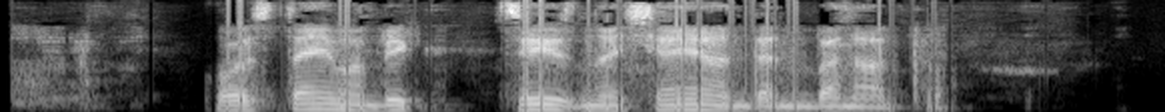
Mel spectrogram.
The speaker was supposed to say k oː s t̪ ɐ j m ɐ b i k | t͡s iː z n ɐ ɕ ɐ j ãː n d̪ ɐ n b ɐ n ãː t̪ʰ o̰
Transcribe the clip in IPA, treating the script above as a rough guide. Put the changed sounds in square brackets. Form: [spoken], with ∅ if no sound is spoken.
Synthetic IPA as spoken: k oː s t̪ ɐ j m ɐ b i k | t͡s iː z n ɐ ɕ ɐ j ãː n d̪ ɐ n b ɐ n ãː t̪ʰ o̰

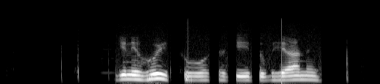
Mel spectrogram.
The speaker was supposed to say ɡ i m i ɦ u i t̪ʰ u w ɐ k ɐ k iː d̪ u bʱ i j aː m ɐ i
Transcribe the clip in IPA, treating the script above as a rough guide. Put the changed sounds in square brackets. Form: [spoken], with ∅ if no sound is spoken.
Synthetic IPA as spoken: ɡ i [n] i ɦ u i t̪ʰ u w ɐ k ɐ k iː [t̪] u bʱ i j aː [n] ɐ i

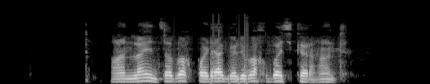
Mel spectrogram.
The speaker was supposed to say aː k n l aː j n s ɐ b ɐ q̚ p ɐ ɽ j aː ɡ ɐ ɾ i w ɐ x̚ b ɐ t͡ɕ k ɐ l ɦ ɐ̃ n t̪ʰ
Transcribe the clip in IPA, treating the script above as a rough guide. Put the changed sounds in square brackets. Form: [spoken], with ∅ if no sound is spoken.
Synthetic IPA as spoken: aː [∅] n l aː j n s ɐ b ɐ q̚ p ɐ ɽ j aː ɡ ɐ [l] i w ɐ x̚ b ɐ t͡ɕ k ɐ [ɾ] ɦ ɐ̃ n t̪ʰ

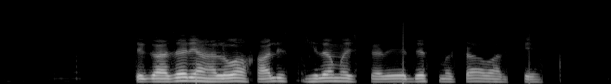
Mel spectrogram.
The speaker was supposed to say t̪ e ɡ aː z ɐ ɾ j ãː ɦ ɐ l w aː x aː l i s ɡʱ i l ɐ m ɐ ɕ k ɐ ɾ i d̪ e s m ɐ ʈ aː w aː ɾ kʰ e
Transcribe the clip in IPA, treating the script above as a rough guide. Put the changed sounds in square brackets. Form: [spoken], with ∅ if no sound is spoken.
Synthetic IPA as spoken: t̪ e ɡ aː z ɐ ɾ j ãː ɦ ɐ l w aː x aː l i s ɡʱ i l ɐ m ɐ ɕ k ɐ ɾ [e] d̪ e s m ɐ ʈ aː w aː ɾ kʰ e

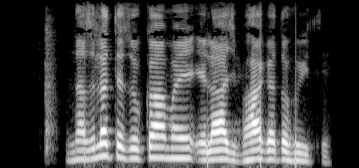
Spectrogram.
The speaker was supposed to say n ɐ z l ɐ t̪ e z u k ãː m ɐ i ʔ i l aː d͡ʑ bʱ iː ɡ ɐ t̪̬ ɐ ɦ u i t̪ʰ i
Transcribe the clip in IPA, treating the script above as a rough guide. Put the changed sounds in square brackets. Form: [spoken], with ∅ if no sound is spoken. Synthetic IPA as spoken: n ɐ z l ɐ t̪ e z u k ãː m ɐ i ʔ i l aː d͡ʑ bʱ [aː] ɡ ɐ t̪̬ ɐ ɦ u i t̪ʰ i

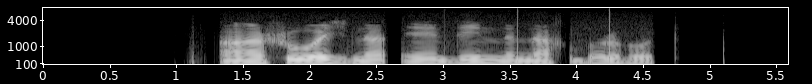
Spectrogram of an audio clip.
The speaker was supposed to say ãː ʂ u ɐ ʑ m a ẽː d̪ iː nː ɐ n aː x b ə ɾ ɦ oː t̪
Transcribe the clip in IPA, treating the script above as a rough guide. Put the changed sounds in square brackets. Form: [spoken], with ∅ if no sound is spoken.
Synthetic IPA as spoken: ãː ʂ u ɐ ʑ [n] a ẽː d̪ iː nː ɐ n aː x b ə ɾ ɦ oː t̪

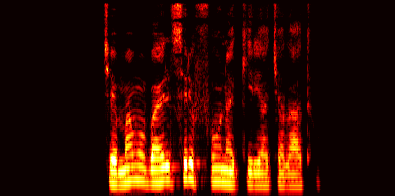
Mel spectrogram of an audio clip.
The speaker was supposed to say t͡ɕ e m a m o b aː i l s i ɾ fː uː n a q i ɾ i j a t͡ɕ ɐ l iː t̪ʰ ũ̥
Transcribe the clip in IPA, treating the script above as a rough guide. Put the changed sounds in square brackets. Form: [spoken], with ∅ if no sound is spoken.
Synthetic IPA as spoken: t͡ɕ e m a m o b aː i l s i ɾ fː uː n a [k] i ɾ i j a t͡ɕ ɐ l [aː] t̪ʰ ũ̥

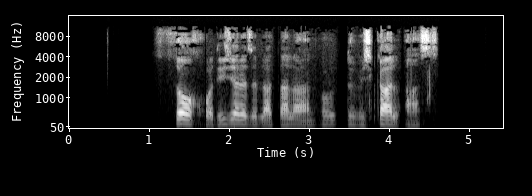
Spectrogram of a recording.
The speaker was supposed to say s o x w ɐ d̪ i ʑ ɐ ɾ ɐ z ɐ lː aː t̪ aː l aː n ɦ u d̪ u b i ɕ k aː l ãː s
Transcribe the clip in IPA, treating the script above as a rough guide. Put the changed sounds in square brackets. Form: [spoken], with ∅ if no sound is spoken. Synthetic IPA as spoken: s o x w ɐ d̪ i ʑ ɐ ɾ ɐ z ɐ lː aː t̪ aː l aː n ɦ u d̪ u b i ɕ k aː l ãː s

